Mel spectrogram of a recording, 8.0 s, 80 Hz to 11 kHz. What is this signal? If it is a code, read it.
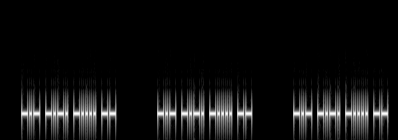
Morse code, heard as a keyed tone, about 30 wpm, 700 Hz. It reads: KC6M KC6M KC6M
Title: USA Call Signs - 4 Characters - Repeated 3x - 30wpm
